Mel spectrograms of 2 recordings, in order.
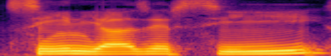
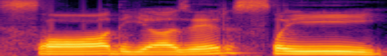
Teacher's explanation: وہ فرق کس چیز کا ہے کہ سین باریک ہے اور صاد موٹا ہے، یعنی کہ اس کو ہم تھک کریں گے، زبان کی جڑ کو اٹھائیں گے اس میں اور سین میں نہیں اٹھائیں گے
